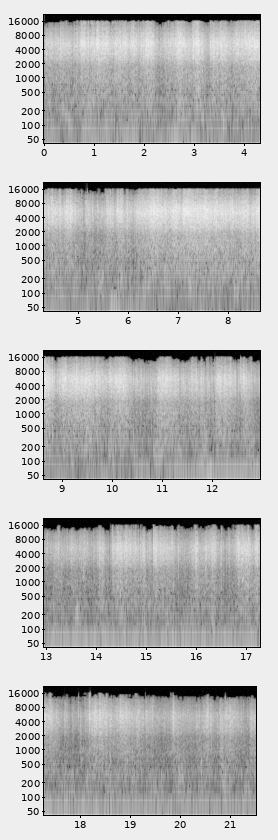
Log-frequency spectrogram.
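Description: Heavy thunderstorm rain drumming on a car's roof and windscreen, heard from inside the cabin. A dense hiss of countless drops is heaviest about six to eight seconds in and eases a little near the end, over a steady low hum.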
